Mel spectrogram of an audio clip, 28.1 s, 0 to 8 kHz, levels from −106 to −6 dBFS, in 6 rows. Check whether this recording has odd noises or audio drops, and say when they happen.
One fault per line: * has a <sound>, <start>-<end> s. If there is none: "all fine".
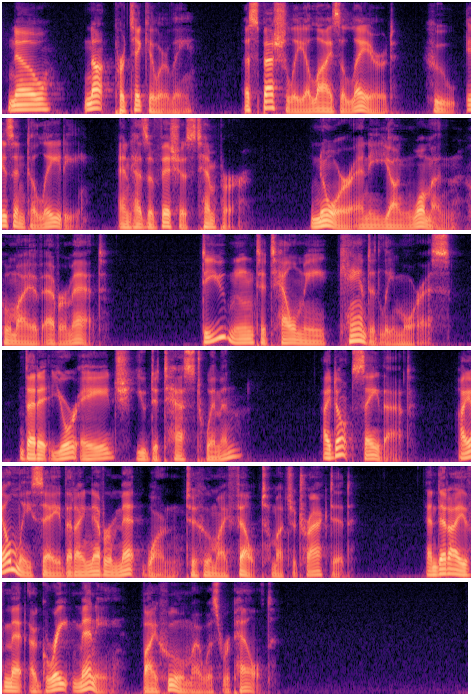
all fine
